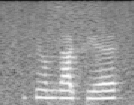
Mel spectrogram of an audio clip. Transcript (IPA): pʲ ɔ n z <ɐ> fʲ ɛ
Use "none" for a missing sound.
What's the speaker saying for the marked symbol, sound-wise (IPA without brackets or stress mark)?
a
